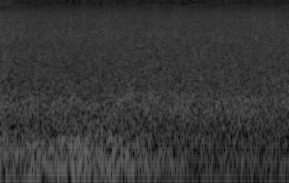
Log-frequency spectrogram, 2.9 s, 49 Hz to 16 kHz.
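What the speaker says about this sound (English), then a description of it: "You can hear it's thunder and lightning." A storm in the video game Farming Simulator 22, with thunder and wind blowing as a steady, dense roar and a deep rumbling undertone, fairly quiet and unbroken, with no voices.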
